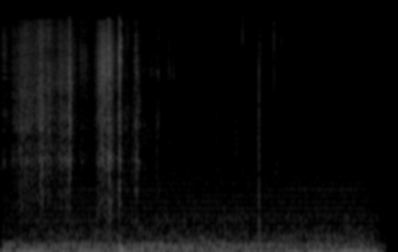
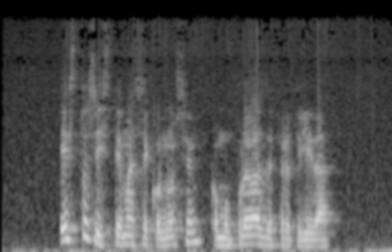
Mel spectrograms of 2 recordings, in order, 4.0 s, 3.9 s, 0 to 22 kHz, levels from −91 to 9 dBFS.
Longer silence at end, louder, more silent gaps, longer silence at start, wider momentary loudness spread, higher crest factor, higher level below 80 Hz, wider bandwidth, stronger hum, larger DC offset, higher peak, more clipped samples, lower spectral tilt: first, 0.15 s vs 0 s; second, -53 LUFS vs -13 LUFS; neither; second, 0 s vs 0.15 s; first, 20 LU vs 5 LU; first, 34 dB vs 14 dB; second, -66 dBFS vs -40 dBFS; about the same, 16 kHz vs 16.5 kHz; neither; neither; second, -24 dBFS vs 0 dBFS; neither; second, -1 dB/octave vs -7 dB/octave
